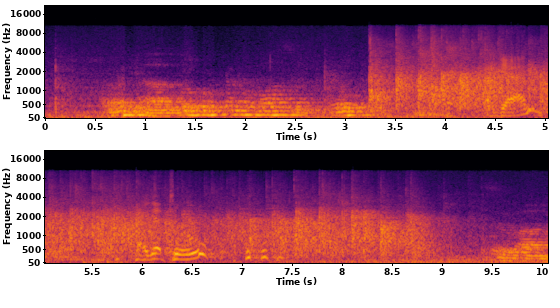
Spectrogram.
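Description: Audience applauding for about six seconds, starting suddenly about three seconds in and dying away near the end, with voices talking before and under it.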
